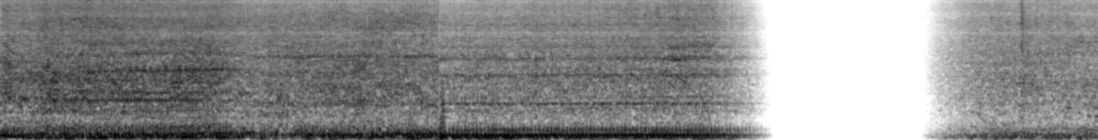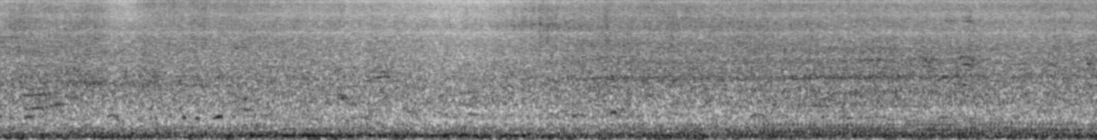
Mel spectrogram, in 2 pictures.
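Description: Tuk-tuk's motorbike engine running steadily under a passenger riding through street traffic. It cuts off abruptly about seven and a half seconds in, and after a second and a half of silence a quieter, steady hum of street traffic with passing motorbikes follows.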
